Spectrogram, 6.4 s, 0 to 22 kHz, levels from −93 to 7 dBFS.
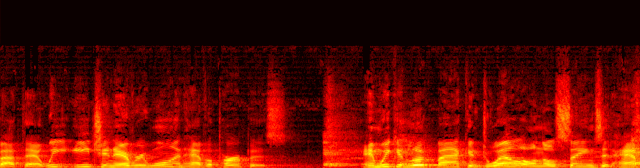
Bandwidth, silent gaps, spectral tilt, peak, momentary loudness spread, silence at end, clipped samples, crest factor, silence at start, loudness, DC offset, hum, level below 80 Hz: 13 kHz; none; -4 dB/octave; -6 dBFS; 17 LU; 0 s; under 0.1%; 18 dB; 0 s; -23 LUFS; under 0.1%; none; -54 dBFS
